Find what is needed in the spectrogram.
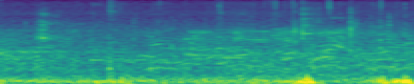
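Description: Running footsteps on a rubber track during a high jump approach, with low thuds about a second and a half in. Faint honking calls sound in the background.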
